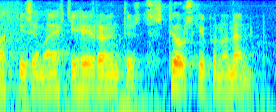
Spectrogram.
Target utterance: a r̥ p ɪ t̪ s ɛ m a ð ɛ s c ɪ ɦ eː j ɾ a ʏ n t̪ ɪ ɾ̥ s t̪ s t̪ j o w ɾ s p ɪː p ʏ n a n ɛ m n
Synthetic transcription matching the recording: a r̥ c ɪ s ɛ m a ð ɛ h c ɪ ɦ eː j ɾ a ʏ n t̪ ɪ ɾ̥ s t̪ s t̪ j o w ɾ s c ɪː p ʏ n a n ɛ m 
